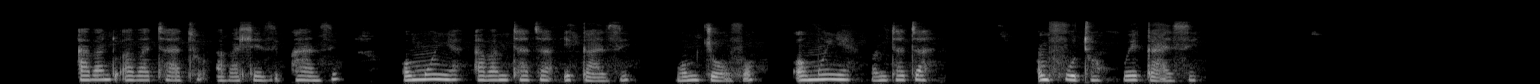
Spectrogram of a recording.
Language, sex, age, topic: North Ndebele, female, 25-35, health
